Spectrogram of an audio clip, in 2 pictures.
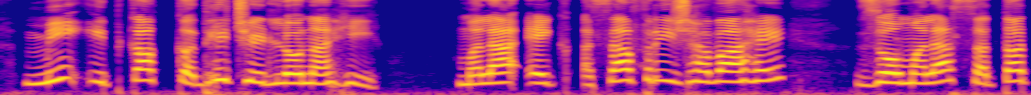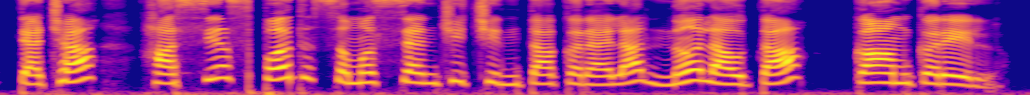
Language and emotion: Marathi, angry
